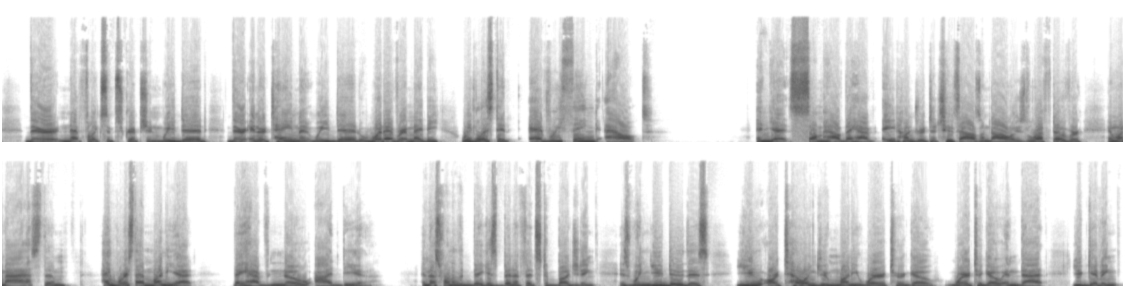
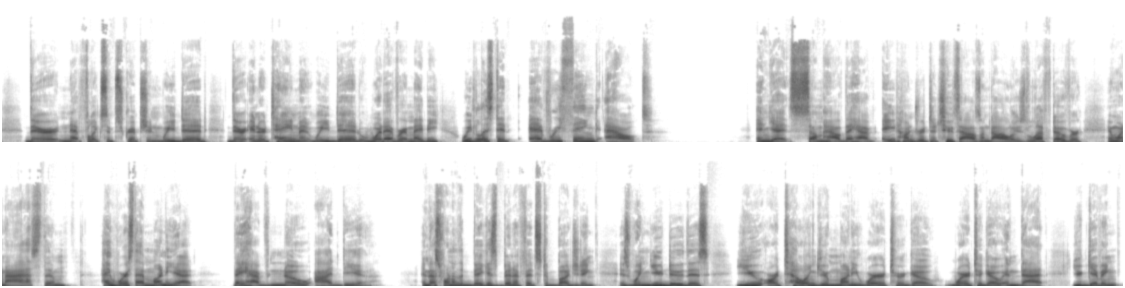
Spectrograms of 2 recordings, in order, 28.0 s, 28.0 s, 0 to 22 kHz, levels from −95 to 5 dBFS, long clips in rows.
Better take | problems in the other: second | distortion; slight; 8% of the sound clipped

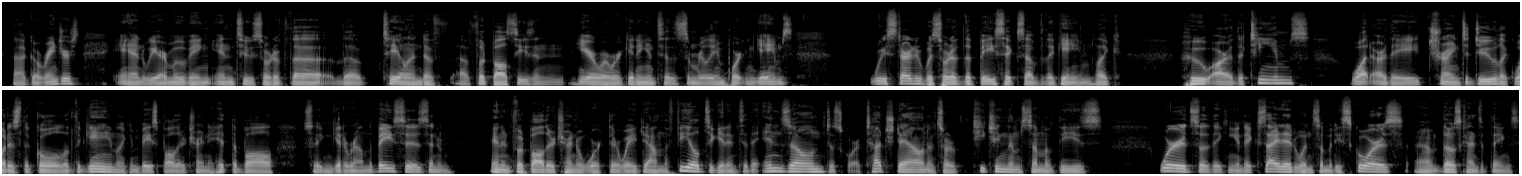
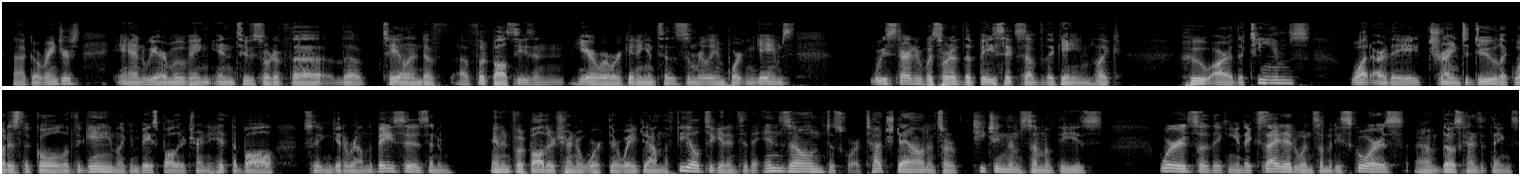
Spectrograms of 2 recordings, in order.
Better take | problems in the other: first | garbled, watery; badly; nothing above 8 kHz

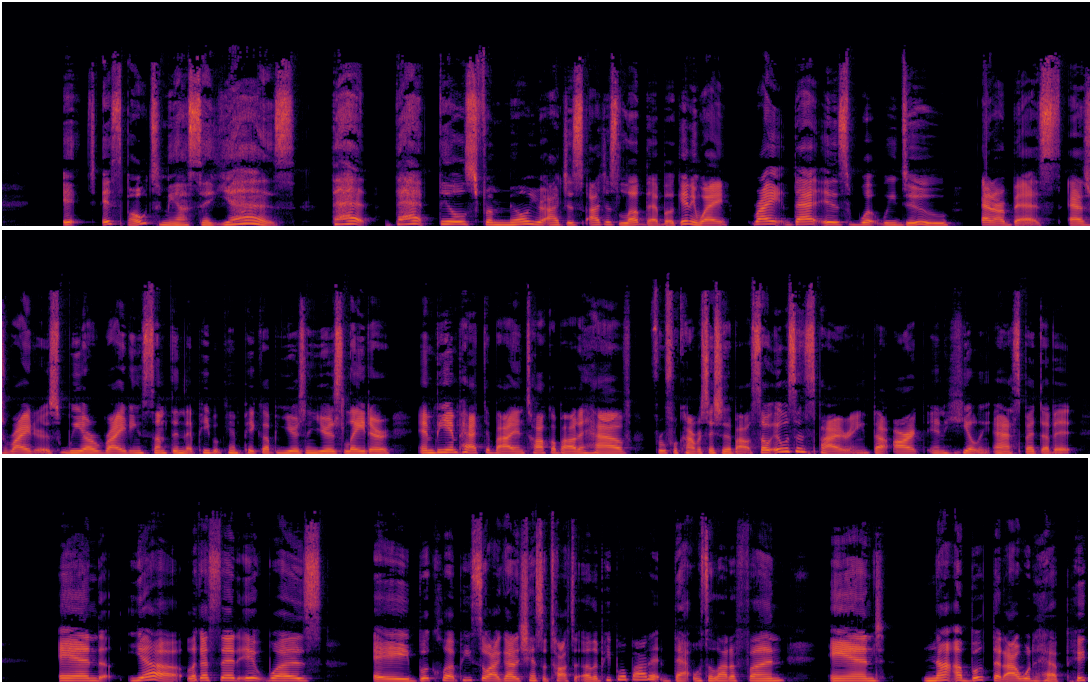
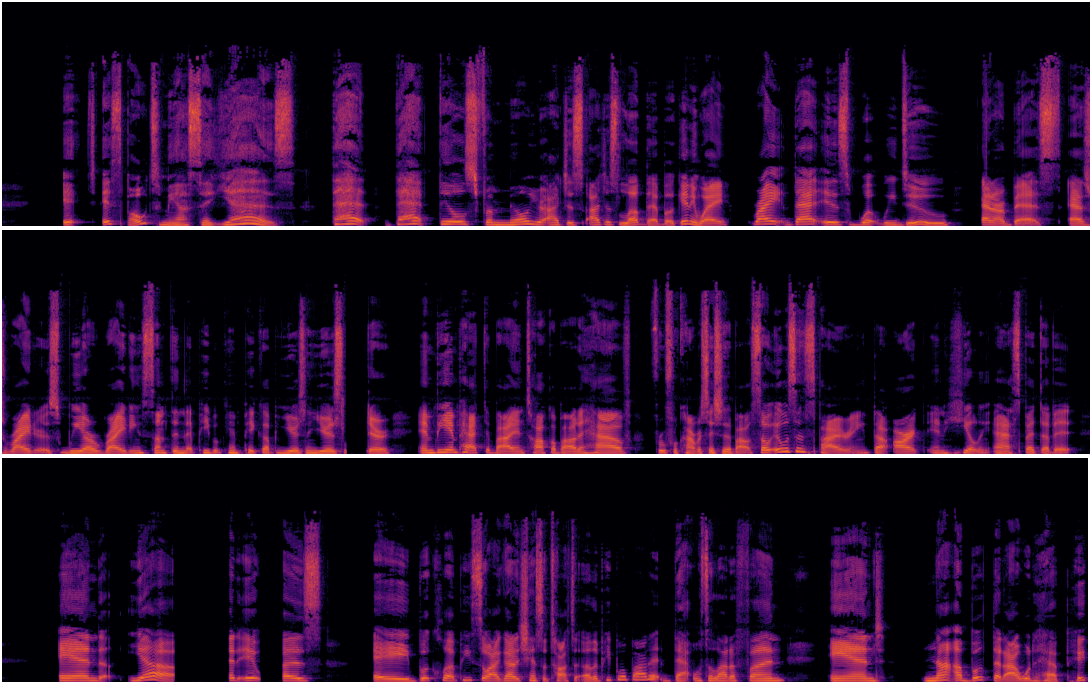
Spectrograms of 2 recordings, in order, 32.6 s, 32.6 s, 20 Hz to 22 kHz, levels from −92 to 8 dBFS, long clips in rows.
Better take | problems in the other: first | audio cutting out; at 14 s, at 23 s for 0.5 s and at 24 s

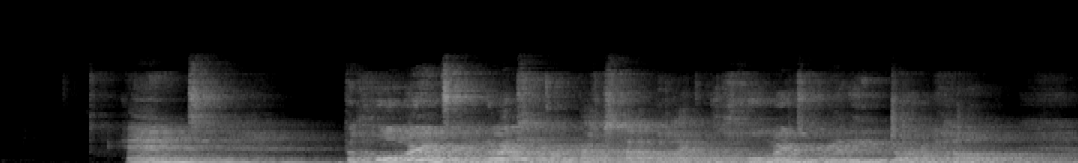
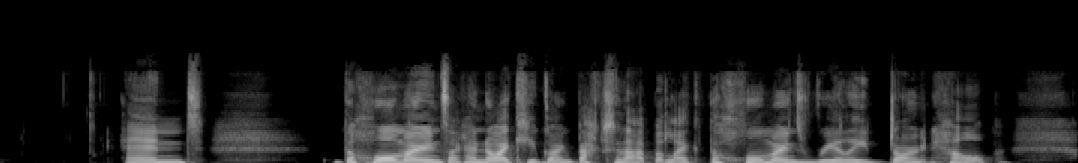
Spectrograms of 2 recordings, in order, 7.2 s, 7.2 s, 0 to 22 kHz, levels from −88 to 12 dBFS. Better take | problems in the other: second | off-mic speech; far // room echo; strong; dies away in 2.4 s

